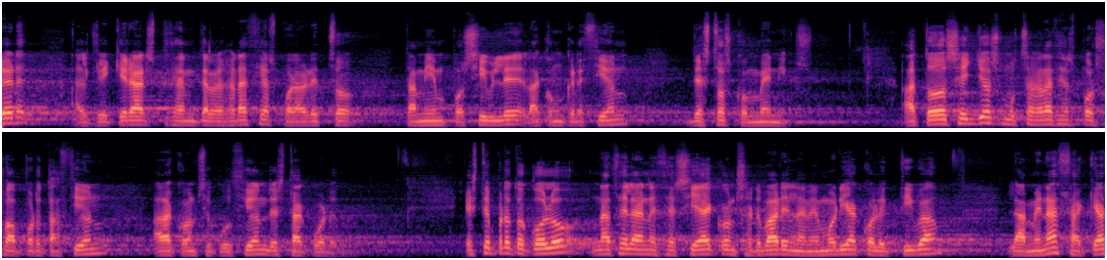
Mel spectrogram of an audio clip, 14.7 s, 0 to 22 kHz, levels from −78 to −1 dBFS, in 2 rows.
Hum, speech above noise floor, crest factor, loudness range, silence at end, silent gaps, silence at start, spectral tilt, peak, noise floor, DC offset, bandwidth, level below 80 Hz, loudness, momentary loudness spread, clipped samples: none; 23 dB; 22 dB; 5 LU; 0 s; none; 0 s; -4 dB/octave; 0 dBFS; -45 dBFS; under 0.1%; 16 kHz; -72 dBFS; -22 LUFS; 12 LU; under 0.1%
